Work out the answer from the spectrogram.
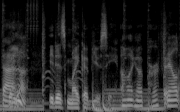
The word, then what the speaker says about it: Micah Bucey: We have the wonderful Micah Bucey.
